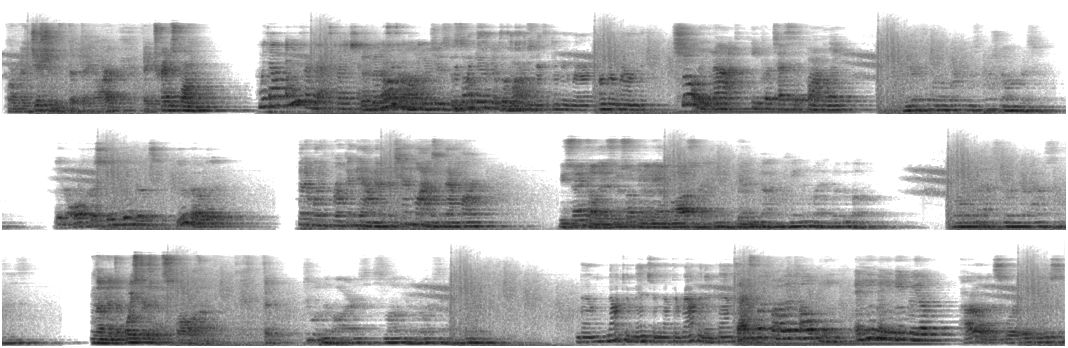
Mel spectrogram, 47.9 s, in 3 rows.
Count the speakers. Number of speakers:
nine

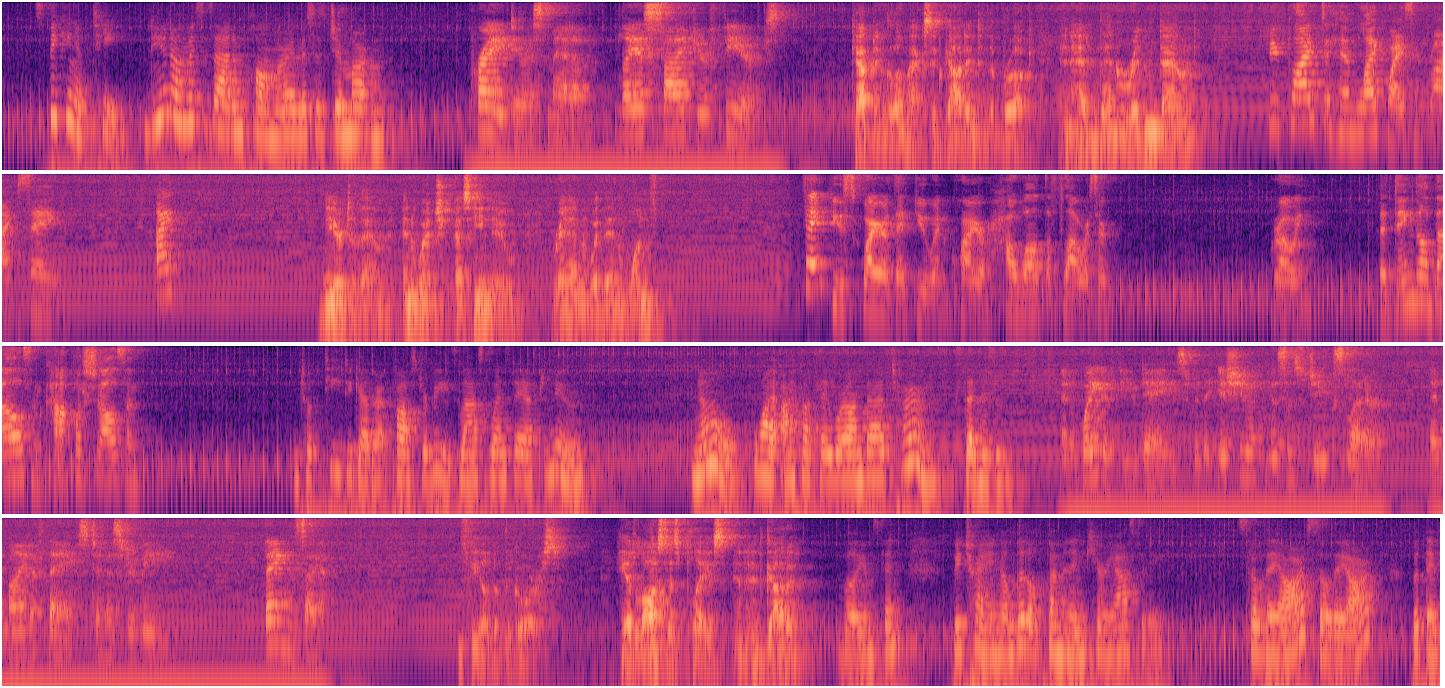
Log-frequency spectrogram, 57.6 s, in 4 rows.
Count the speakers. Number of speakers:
four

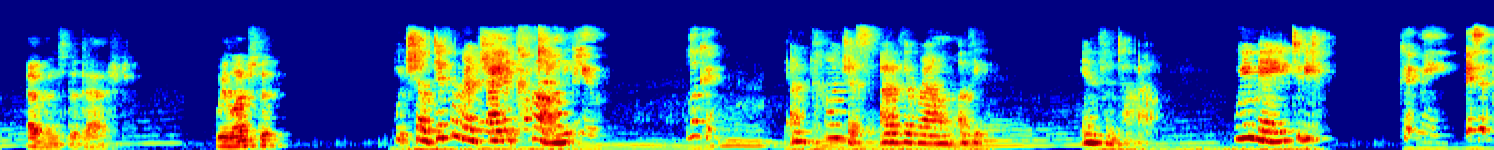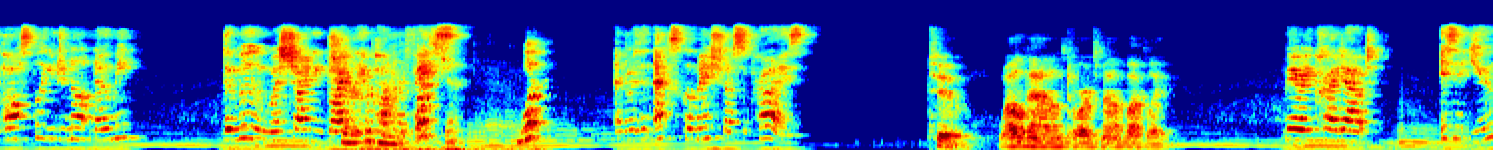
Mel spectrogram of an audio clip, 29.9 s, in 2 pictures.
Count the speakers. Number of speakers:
three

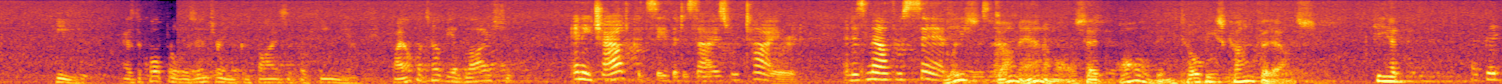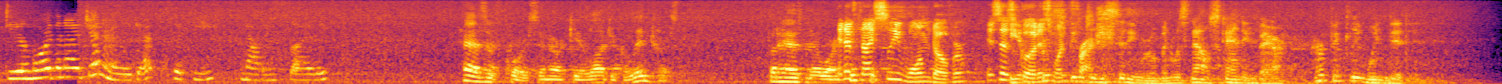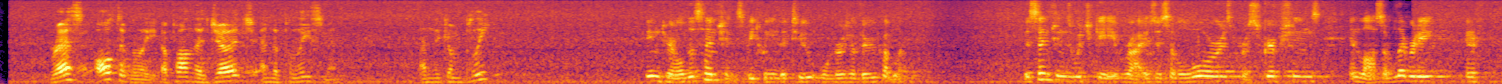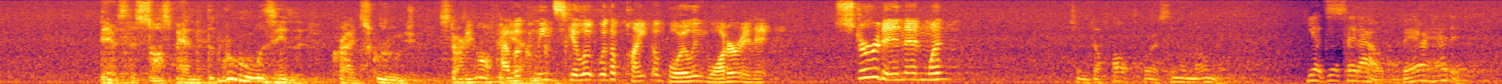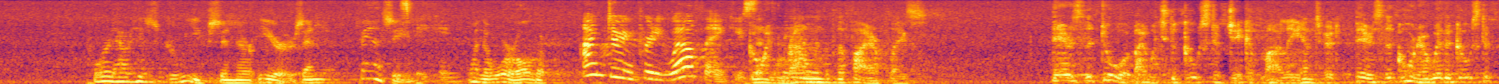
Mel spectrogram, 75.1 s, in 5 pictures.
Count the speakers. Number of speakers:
nine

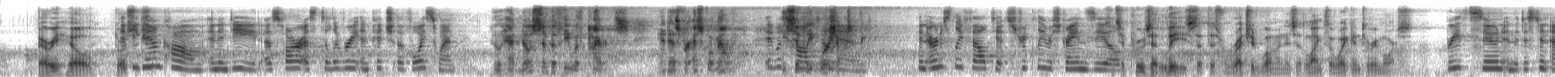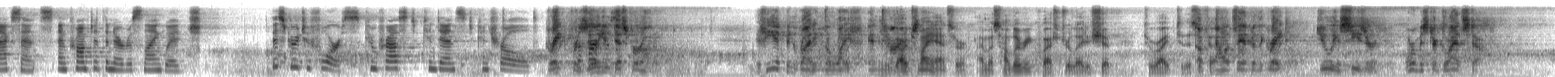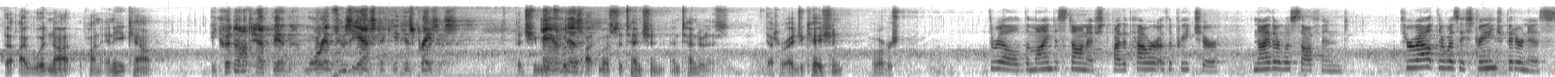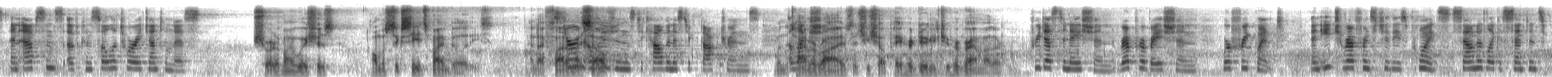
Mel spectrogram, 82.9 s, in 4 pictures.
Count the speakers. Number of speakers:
three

